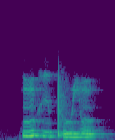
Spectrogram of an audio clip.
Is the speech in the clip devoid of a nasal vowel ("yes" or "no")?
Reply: no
